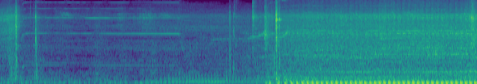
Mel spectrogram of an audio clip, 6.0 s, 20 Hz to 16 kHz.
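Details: Honda Vario 125 LED scooter after CVT repair for lack of power and rough CVT noise: starts and revs with an even steady low beat, clean at low and mid revs, no rattle or grind from the belt drive.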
